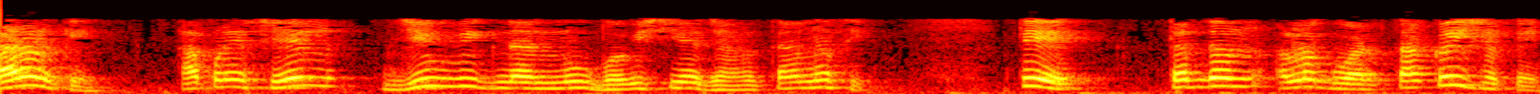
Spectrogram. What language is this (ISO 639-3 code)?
guj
